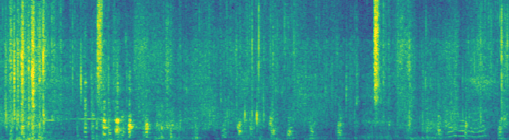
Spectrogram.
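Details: Hens during their morning feeding routine on a rural plot, giving short, irregular clucks over a busy, rustling farmyard background with footsteps and scattered noises.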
